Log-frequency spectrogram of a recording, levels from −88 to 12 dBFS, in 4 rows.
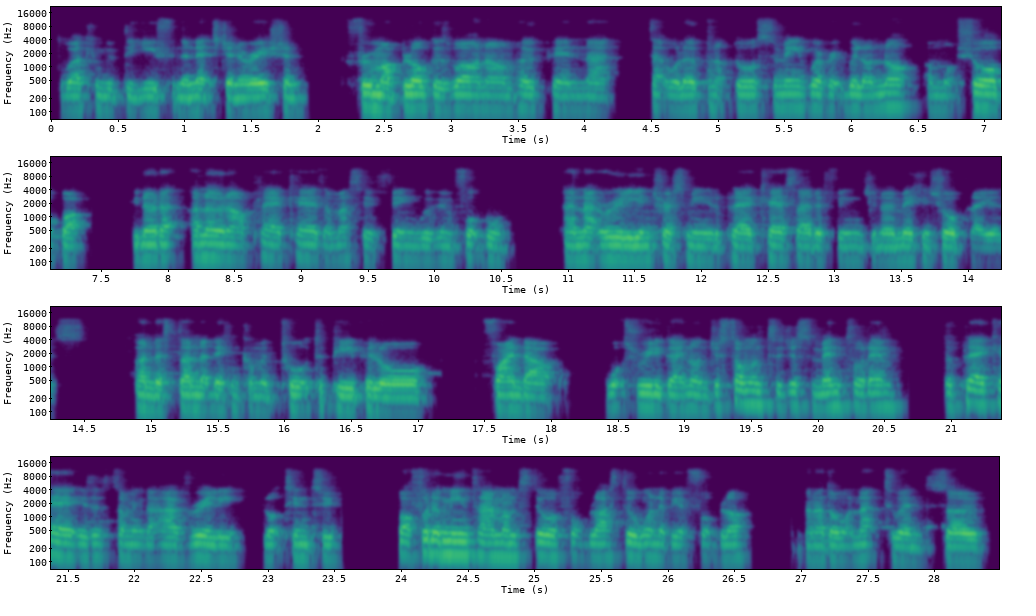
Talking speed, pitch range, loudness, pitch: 250 wpm, 115-130 Hz, -22 LUFS, 125 Hz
